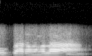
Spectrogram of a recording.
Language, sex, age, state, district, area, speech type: Tamil, female, 45-60, Tamil Nadu, Theni, rural, conversation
